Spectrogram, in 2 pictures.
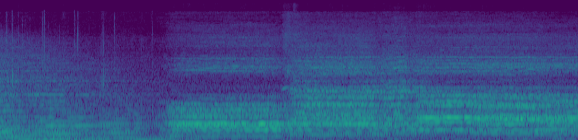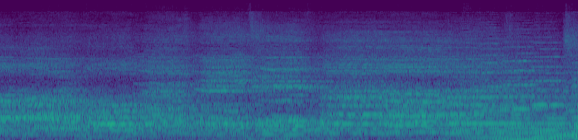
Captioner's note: applause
